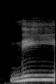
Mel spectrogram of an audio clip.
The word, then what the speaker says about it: knee: 이때 knee 하면 무릎이라는 명사가 되겠고요. 주의하실 점은 K는 이번 단어에서는 묵음이라서 발음이 되지 않습니다.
